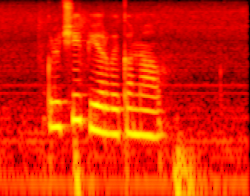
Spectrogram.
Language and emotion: Russian, neutral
